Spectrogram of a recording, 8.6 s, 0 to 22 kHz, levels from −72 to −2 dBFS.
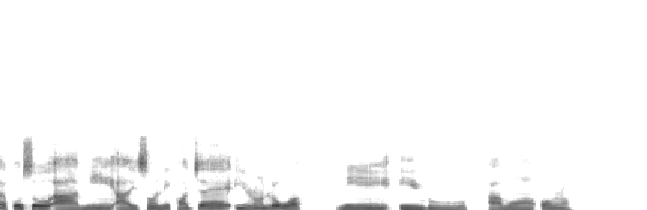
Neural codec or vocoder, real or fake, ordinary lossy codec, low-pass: codec, 16 kHz, 1 kbps, X-Codec, HuBERT features, trained on LibriSpeech; fake; none; none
